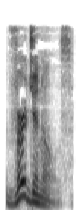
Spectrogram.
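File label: "virginals", English, British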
